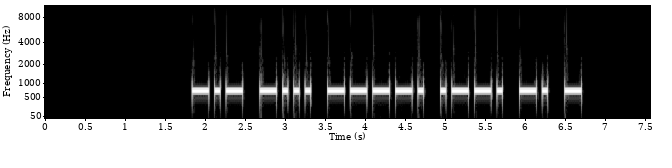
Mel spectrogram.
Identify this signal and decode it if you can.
Morse code, heard as a keyed tone, about 17 wpm, 700 Hz. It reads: KB9PNT
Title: USA Call Signs - 6 Characters - 17wpm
